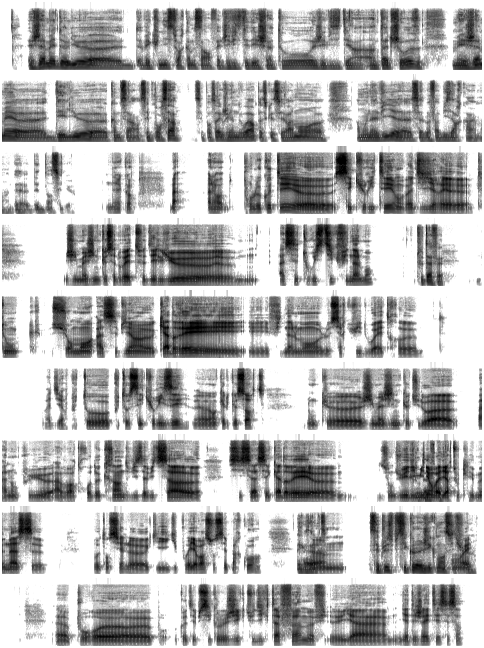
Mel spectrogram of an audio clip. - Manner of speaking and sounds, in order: unintelligible speech; stressed: "sécurisé"
- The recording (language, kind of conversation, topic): French, advice, Comment puis-je explorer des lieux inconnus malgré ma peur ?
